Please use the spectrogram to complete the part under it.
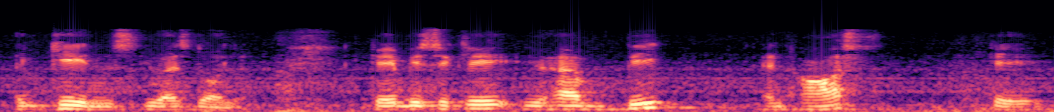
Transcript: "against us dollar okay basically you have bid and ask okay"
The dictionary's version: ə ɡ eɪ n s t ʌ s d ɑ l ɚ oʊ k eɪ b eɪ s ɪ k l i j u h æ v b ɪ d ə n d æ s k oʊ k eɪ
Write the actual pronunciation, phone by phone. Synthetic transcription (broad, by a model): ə ɡ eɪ n s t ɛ s d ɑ l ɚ oʊ k eɪ b eɪ s ɪ k l i j u h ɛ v b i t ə n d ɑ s oʊ k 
